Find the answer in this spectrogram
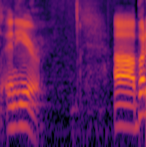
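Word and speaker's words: עיר: for City the original the language is ear like your your ear only that's uh that's how you pronounce it but that's the word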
